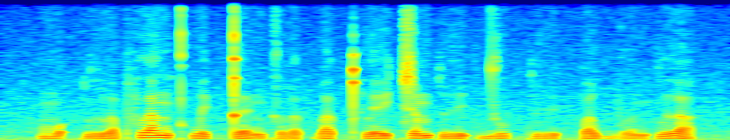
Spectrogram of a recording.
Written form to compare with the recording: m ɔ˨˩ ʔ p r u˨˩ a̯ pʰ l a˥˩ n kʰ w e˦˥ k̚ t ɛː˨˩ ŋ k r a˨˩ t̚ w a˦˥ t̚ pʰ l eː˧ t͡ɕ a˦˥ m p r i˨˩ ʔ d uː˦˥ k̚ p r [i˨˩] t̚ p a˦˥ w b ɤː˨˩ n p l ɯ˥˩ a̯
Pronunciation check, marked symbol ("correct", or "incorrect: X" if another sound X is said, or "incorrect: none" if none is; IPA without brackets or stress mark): correct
